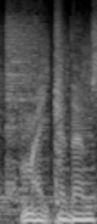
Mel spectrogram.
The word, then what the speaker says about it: Micadam: Mike Adam, c'est comme ça que vous prononcez. Mike Adam, si si.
